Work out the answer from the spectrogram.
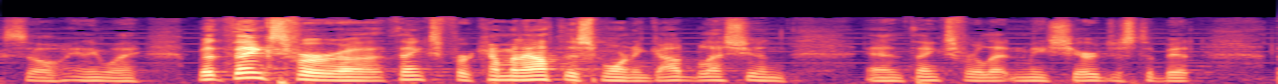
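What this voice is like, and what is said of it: Oklahoma accent. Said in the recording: “my strange Oklahoma accent”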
